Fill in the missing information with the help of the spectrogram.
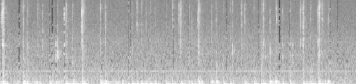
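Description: Faint, irregular computer keyboard keystrokes as code is typed and edited, stopping shortly before the end.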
